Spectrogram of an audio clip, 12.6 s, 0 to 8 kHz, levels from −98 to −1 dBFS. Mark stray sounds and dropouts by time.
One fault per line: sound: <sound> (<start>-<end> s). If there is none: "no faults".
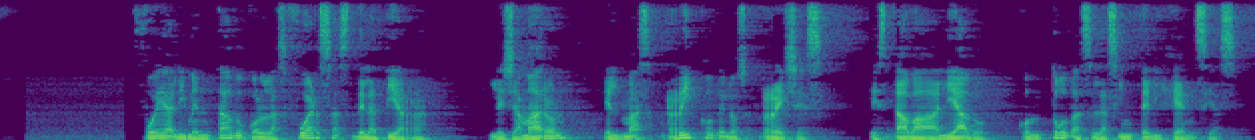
no faults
